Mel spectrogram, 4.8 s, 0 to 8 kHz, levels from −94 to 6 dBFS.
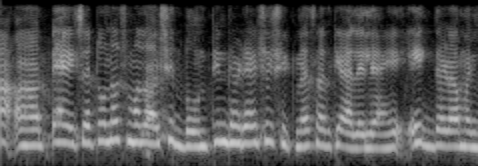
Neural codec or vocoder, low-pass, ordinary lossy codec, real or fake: codec, 24 kHz, 3 kbps, HILCodec; 7.2 kHz; none; fake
